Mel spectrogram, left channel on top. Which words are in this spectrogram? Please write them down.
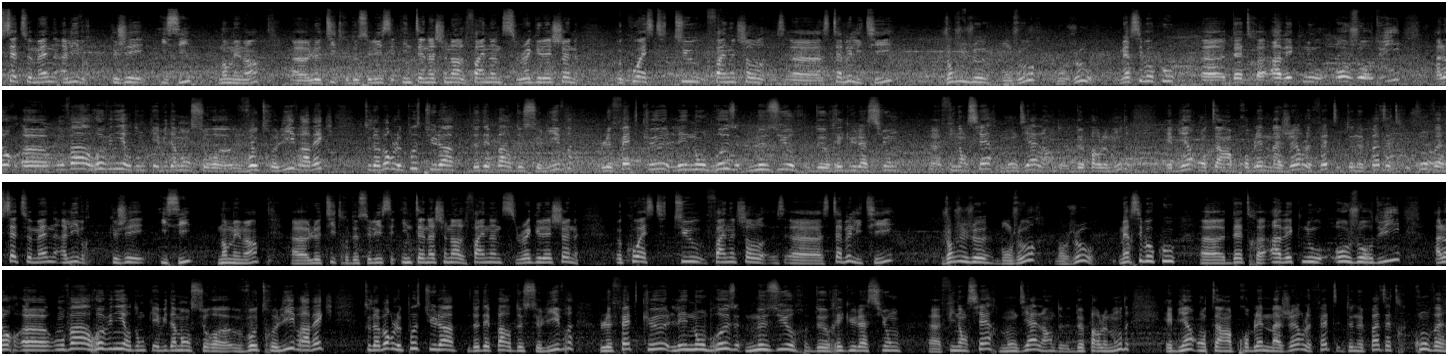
semaine, un livre que j'ai ici dans mes mains. Le titre de ce livre c'est International Finance Regulation, A Quest to Financial Stability. Jean Jugeux, bonjour. Bonjour. Merci beaucoup d'être avec nous aujourd'hui. Alors on va revenir donc évidemment sur votre livre avec tout d'abord le postulat de départ de ce livre, le fait que les nombreuses mesures de régulation financière mondiale de par le monde ont un problème majeur, le fait de ne pas être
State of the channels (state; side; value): quieter; right; 6.4 dB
